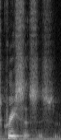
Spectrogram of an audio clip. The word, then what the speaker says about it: Croesus: Well, the story goes that it was Croesus, his name. It's actually not spelled like that, but that's the way it's pronounced.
